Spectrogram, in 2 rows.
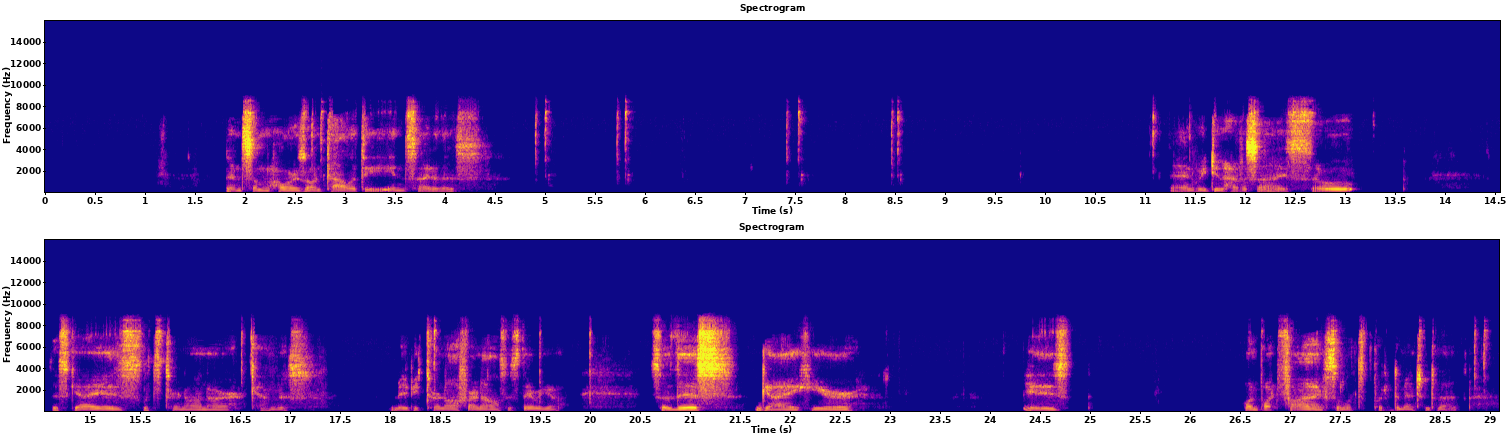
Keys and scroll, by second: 27.4 d.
